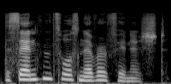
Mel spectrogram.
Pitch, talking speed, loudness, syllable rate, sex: 200 Hz, 175 wpm, -20 LUFS, 6.0 syllables/s, female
